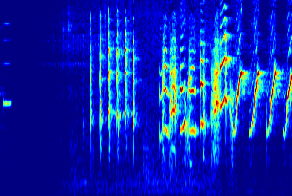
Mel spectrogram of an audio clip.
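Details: After a moment of near silence, a cockatiel builds from rapid clicking pulses into mixed chattering notes, ending with a string of bright upward-swooping whistles repeated about every half second.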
